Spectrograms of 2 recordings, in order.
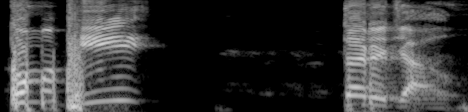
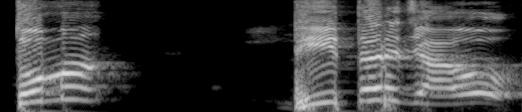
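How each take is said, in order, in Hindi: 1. 'Bhi' और 'tar' अलग-अलग बोले जाते हैं। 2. 'Bhitar' एक बिना टूटे शब्द की तरह बोला जाता है।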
